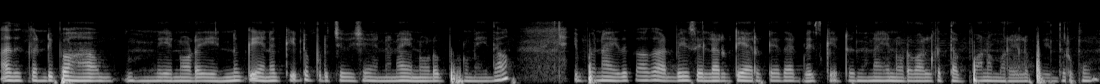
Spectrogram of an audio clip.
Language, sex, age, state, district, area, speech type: Tamil, female, 18-30, Tamil Nadu, Dharmapuri, rural, spontaneous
